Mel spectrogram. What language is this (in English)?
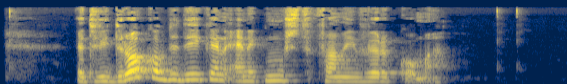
Western Frisian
